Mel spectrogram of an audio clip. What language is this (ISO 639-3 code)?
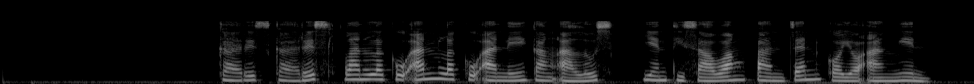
jav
